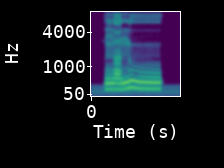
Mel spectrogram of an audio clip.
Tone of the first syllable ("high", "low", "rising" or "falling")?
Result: rising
